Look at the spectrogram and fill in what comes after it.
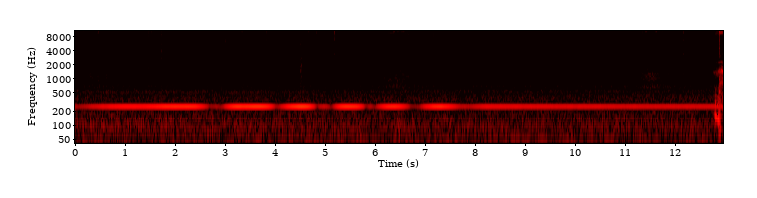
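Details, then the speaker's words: Simulated ASMR ear exam roleplay: lowest tuning fork struck first in a low-to-high hearing test, steady low pure tone ringing and slowly fading with gentle pulsing waver; tuning fork ringing during hearing test. "so we're going to use some tuning forks did you play the piano so we're gonna start here and let me know when you hear it stop ringing okay so this is going to be the lowest one"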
